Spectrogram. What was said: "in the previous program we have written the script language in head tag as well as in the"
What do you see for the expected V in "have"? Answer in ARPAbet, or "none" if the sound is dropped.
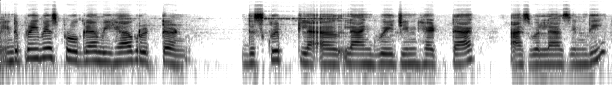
V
